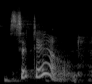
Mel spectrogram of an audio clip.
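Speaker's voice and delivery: sit down sung up high with a lift at the end; playful command. Shown as a demonstration. Father showing his daughter a short command, light and lilting. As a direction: toss it off lightly with a rising lilt. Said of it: "I could have just went".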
